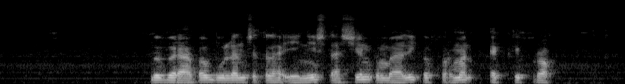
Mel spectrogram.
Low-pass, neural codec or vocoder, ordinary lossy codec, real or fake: 10.8 kHz; none; Opus, 24 kbps; real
